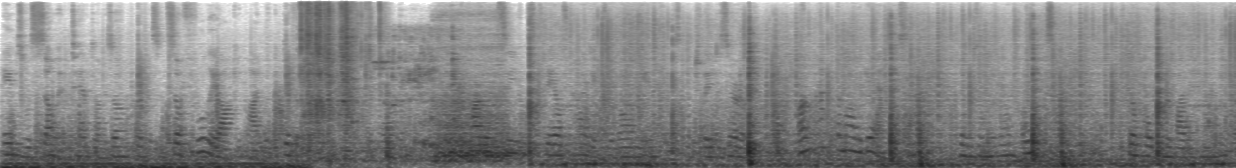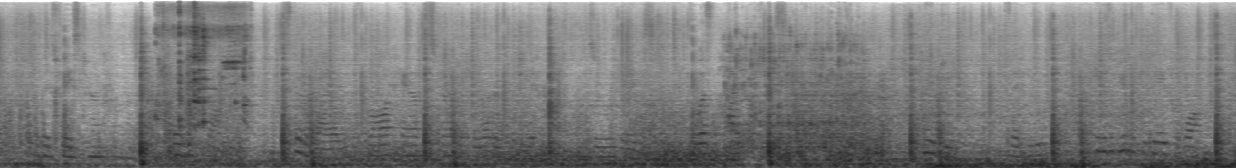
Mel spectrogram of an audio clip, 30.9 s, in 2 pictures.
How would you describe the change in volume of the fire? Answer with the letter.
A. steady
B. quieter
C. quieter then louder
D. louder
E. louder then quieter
A.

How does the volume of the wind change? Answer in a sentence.
The loudness of the wind goes up.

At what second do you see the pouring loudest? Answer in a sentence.
The volume of the pouring peaks at 18 seconds.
